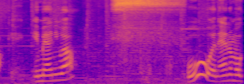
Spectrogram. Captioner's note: hissing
